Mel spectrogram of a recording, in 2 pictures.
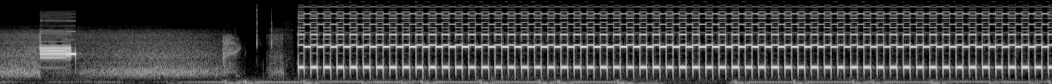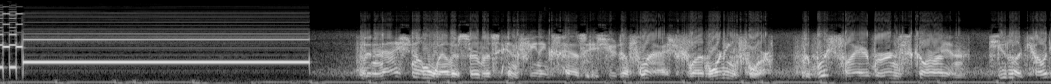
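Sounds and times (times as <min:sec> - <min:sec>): steady single tone: 0:03.0 - 0:13.6.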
